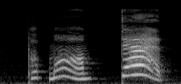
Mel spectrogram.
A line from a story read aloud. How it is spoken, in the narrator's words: Henry shouted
